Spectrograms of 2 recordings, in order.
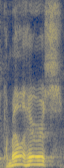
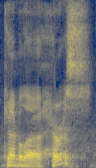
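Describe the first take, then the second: First: Kamala said kuh-MEL-uh, stress on the middle syllable; pronouncing Kamala. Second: Kamala said KAM-a-la, stress on the first syllable; Kamala with a short first a; pronouncing Kamala. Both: Shown as a demonstration. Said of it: "However you wanna pronounce that".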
